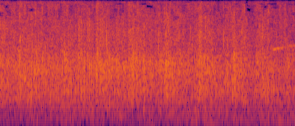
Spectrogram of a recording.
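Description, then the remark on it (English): A crowd at a church service applauds in answer to a question about who wants to see more of God in the culture, a dense wash of many hands clapping at once that holds at an even, fairly loud level throughout without rising or fading. “Just by applause, who wants to see more of God in our culture?”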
